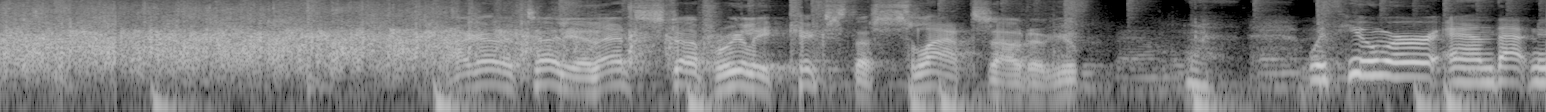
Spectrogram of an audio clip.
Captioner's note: applause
